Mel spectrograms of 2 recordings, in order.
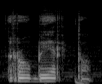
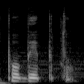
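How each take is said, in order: First: The consonants are said as R sounds. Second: The consonants are said as P sounds. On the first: The speaker calls it right. "Claro, es Roberto" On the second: The speaker calls it wrong. "Y no es Pobepto"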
